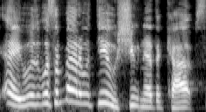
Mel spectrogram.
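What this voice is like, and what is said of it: Put-on New York accent. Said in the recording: “a guy with like a New York accent”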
